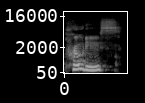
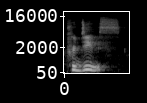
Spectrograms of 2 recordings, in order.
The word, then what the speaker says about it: produce: We even have some words that are pronounced and spelled maybe identically or nearly identically, but the accent changes the meaning. So we have the word produce, fruit, and we have produce, the verb to create something.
